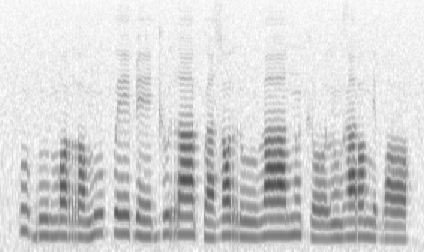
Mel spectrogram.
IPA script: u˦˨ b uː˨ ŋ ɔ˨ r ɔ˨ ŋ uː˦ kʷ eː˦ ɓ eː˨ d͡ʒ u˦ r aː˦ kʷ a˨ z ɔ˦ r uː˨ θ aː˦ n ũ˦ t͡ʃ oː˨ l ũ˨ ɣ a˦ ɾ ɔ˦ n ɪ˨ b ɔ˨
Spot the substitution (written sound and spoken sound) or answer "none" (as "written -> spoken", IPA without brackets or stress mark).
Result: θ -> β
